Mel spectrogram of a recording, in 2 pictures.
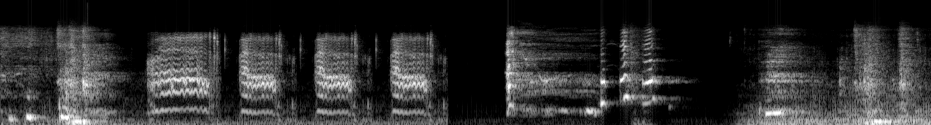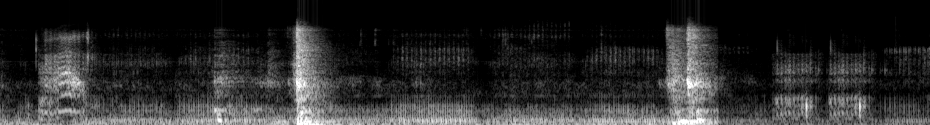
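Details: Pet cat chirping uncontrollably indoors, giving a run of short, stuttering harmonic chirps roughly every half second, then a pause followed by shuffling, handling noises and sharp clicks.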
